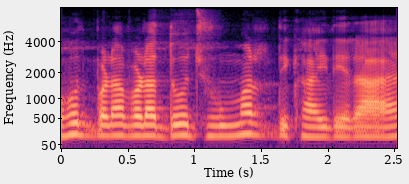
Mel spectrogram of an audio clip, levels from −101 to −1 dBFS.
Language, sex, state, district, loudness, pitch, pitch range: Hindi, female, Haryana, Rohtak, -18 LUFS, 180 Hz, 165-190 Hz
